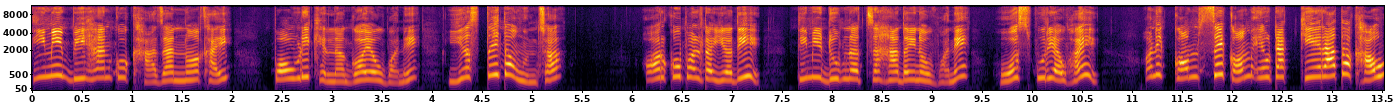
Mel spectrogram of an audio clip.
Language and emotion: Nepali, angry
